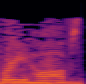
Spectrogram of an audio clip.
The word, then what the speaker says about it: Fruhoffs: Spelled Fruhoffs, pronounced Freehoffs.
